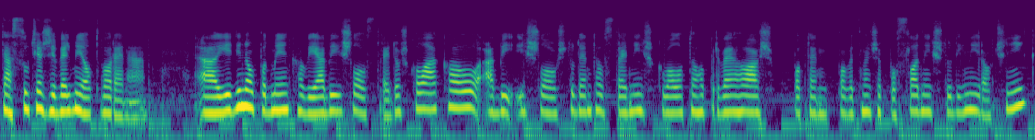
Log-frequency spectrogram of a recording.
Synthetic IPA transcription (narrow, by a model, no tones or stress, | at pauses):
t̪aːsuːcaʒjɛʋɛʎmiɔt̪ʋɔɾɛnaː | jɛɟinɔʊpɔd̪mɪɛŋkɔʊjɛabiiʃlɔɔst̪ɾɛd̪ɔʃkɔlaːkɔʊa̰biʔiʃlɔɔʃt̪ud̪ɛnt̪ɔʊst̪ɾɛd̪niːxʃkʊɔlɔt̪ɔɦɔpr̩ʋɛːɦɔaʃ | pɔt̪ɛnpɔʋɛd͡zmɛʒɛpɔslɛd̪niːʃt̪ud̪ijniːɾɔt͡ʃɲiːk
